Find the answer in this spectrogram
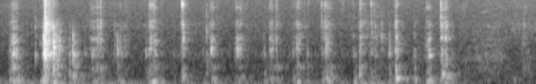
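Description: Dubbing brush scratched over a tuft of blue dubbing on a fly-tying tube to tease out the strands: faint, irregular quick scratches and ticks, the sharpest about a third of a second in.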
